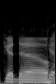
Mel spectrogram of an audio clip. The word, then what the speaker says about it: Gadot: I think it's Gadot. – Gadot? – Gadot. – Gadot? – Israeli. – Yeah, Silent Gadot. T. – Oh, because I always go with Silent T.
